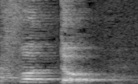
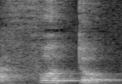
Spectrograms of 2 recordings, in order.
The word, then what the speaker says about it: photo: La photo, la photo, la photo. PH 붙어 있으면 F 발음 나와요. P 발음 아니에요. La photo, 그거 아니고. La photo, photo, photo.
